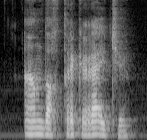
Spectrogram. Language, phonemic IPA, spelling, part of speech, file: Dutch, /ˈandɑxˌtrɛkəˌrɛicə/, aandachttrekkerijtje, noun, Nl-aandachttrekkerijtje.ogg
- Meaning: diminutive of aandachttrekkerij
